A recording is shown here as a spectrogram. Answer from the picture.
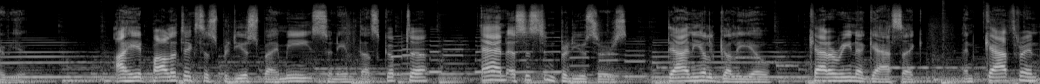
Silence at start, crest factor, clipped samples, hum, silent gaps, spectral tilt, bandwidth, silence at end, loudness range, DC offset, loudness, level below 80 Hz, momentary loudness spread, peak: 0 s; 20 dB; under 0.1%; none; none; -4 dB/octave; over 20 kHz; 0 s; 1 LU; under 0.1%; -22 LUFS; -38 dBFS; 9 LU; -2 dBFS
